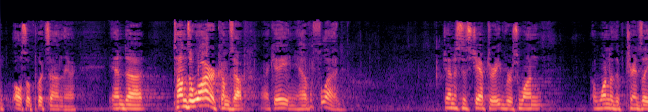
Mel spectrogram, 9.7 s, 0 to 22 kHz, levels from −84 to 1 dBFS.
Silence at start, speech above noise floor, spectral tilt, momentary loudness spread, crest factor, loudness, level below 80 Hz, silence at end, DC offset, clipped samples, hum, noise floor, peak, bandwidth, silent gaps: 0 s; 34 dB; -4.5 dB/octave; 20 LU; 18 dB; -16 LUFS; -56 dBFS; 0 s; under 0.1%; under 0.1%; none; -50 dBFS; 0 dBFS; 11 kHz; none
